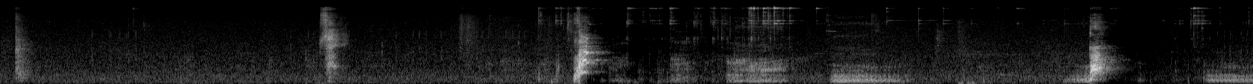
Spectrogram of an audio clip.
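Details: Pet dogs Max and Sadie, a German shepherd and a dachshund, at home, one alert to something outside, identified aloud as a mourning dove; a few sharp, isolated barks spaced several seconds apart, with a woman's talking voice between them.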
